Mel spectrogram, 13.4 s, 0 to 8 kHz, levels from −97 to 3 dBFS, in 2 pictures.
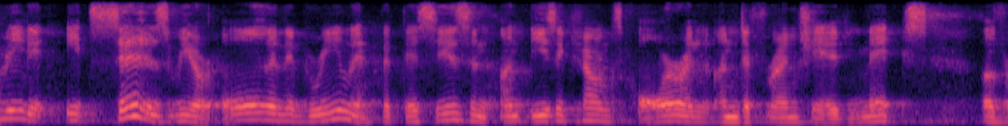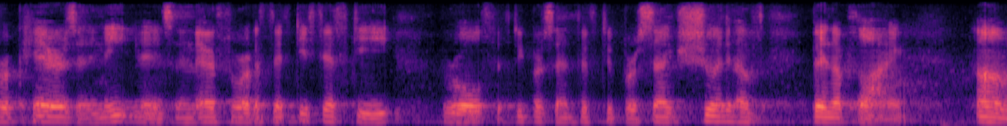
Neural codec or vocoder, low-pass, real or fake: codec, 24 kHz, 0.9 kbps, WavTokenizer, medium music audio release; 7.2 kHz; fake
